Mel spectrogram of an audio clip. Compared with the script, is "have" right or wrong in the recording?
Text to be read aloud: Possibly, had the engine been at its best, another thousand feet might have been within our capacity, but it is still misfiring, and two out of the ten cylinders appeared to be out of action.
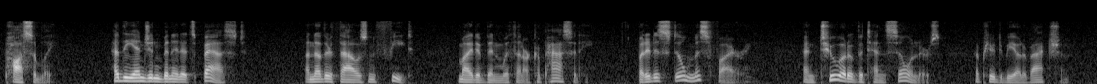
right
